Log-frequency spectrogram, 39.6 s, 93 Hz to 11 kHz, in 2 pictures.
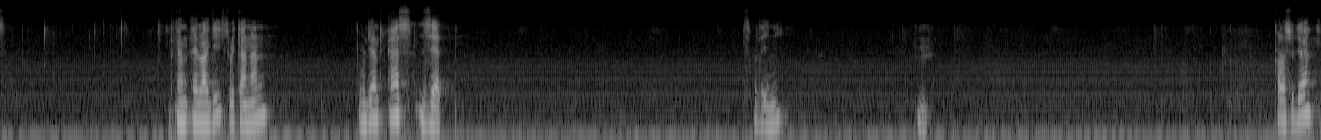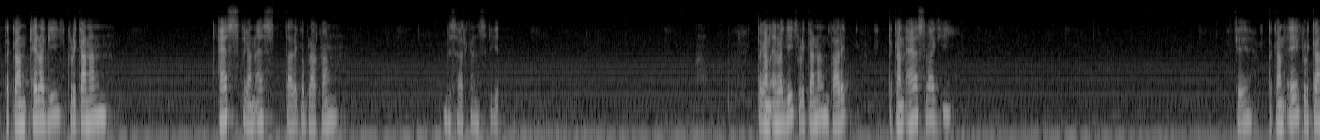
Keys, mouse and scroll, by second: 0.6 KP_1, 1.2 scroll down 1, 1.6 shift+middle click, 3.0 e, 5.0 right click, 5.6 s, 12.0 click, 20.8 e, 22.2 right click, 23.0 s, 23.9 click, 24.4 click, 24.4 click, 26.0 s, 29.2 click, 31.3 e, 31.7 right click, 32.2 click, 32.2 right click, 32.2 click, 33.2 s, 34.2 click, 34.4 middle click, 36.7 click, 39.0 e, 39.4 right click.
